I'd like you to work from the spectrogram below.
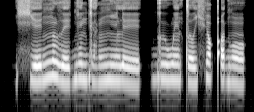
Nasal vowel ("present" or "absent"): present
